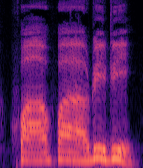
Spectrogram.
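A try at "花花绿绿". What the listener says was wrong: 이때 류 발음은 너무 짧게 하지 마시고요. 조금 더 길게. 류. 화화류류.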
